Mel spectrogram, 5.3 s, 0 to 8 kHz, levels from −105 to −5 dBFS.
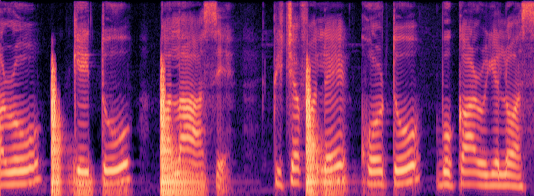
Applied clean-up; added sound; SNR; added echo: neural mask model RNNoise.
